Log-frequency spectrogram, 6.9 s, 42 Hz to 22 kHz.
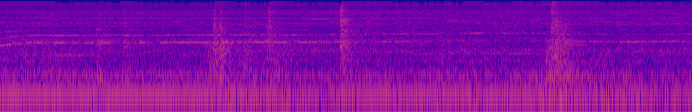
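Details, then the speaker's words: LiftMaster 84505R belt-drive T-rail garage door opener with new-style sensors: steady motor hum with light clicks as the door travels, no grinding; runs fine but noticeably louder than the first-gen 8550. "runs so it's definitely a good bit louder than that first gen 8550 was"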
